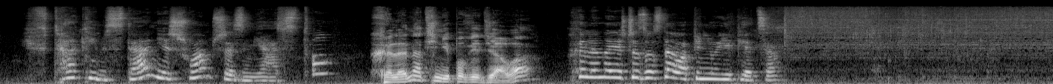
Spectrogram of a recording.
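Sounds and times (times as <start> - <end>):
speech: 0.7 - 8.0
water running from a tap into a sink: 7.8 - 10.5.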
